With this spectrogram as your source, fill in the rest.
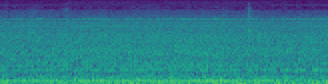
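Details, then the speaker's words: AAON commercial water source heat pump entering cooling mode (status LED two blinks), possibly on a timer: steady low hum with rising fan drone, smooth, no rattle or scrape; unit starting normally. "so now we're in cooling mode so this thing is starting up it's probably going through a timer let's see what happens I hear the fan wrapping up a lot"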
